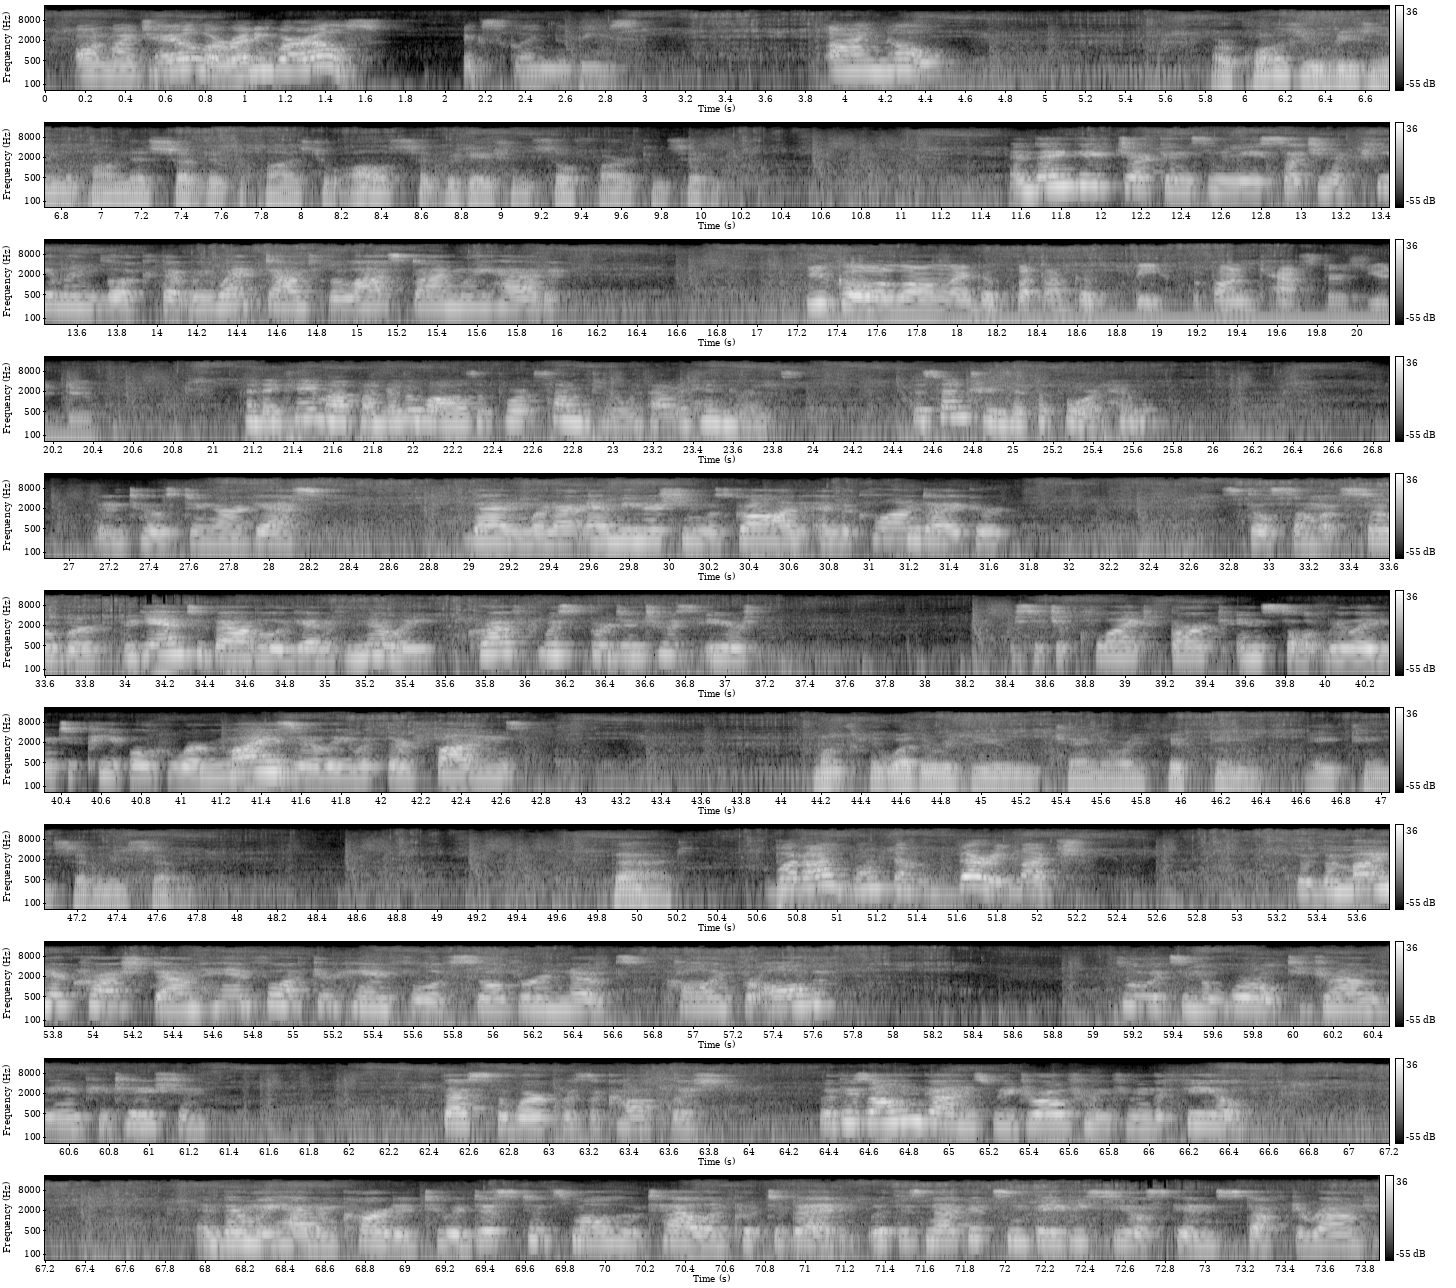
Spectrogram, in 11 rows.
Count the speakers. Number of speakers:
5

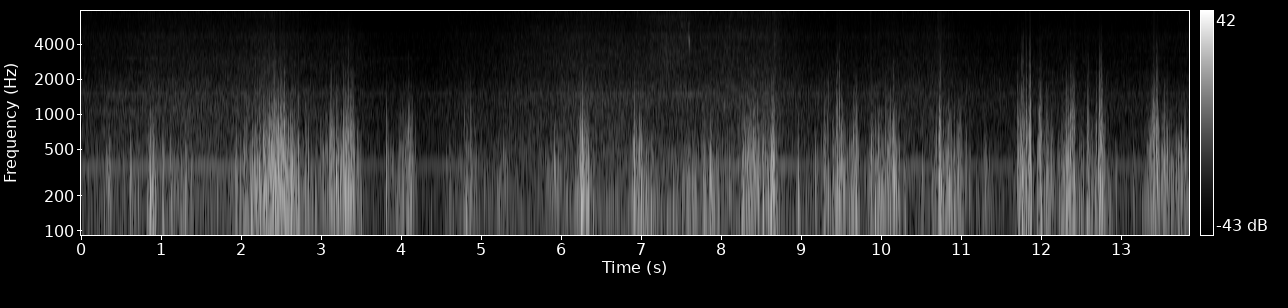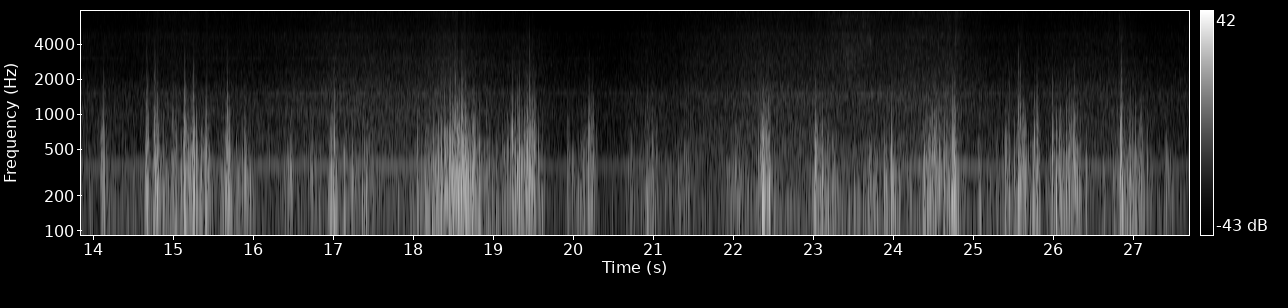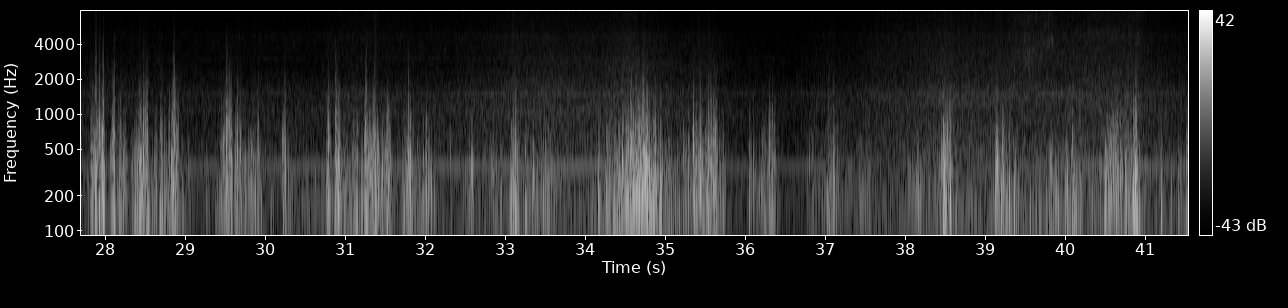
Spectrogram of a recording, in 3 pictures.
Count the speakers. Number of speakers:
0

